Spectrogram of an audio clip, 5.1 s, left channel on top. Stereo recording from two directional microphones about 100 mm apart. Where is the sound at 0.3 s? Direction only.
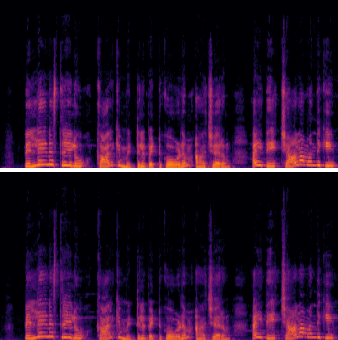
25° left (ahead or behind).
